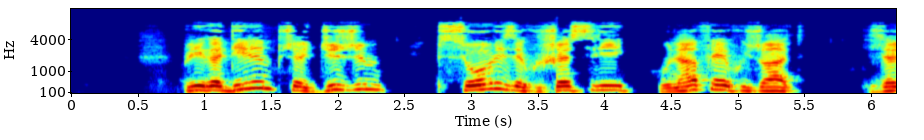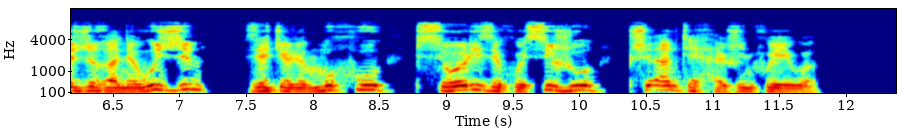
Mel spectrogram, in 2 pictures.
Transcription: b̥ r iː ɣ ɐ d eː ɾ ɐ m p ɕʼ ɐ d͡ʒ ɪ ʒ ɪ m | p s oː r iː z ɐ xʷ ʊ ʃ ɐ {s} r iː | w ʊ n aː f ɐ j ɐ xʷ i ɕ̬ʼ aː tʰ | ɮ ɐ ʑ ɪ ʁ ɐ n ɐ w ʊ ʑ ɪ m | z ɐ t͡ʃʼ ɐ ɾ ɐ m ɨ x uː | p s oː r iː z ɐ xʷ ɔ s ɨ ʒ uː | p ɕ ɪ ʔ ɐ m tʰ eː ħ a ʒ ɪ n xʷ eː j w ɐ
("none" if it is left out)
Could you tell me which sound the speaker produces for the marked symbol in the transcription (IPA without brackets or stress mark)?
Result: s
